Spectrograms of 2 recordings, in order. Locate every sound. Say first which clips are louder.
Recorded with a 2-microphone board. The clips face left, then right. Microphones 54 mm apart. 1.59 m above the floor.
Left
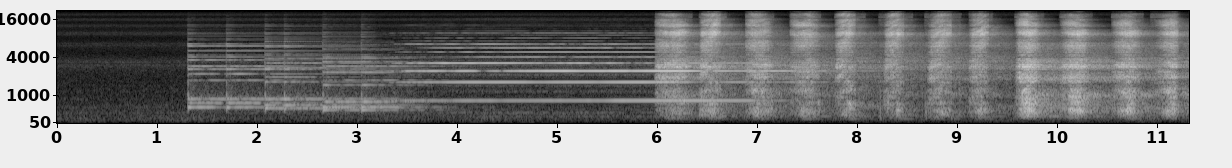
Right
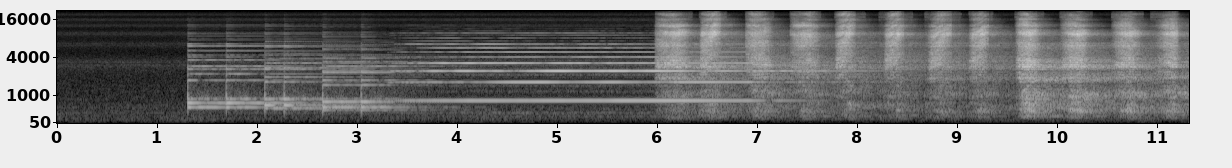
1.3 s a ringtone: right 4 dB; 50° right (ahead or behind), 2.5 m
3.3 s a violin: left 1 dB; 65° right (ahead or behind), 8 m
6.0 s writing: left 4 dB; 35° left (ahead or behind), 1.0 m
